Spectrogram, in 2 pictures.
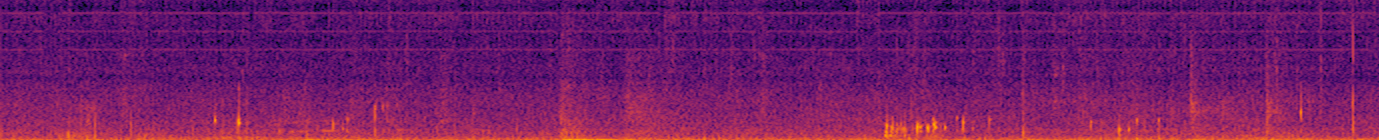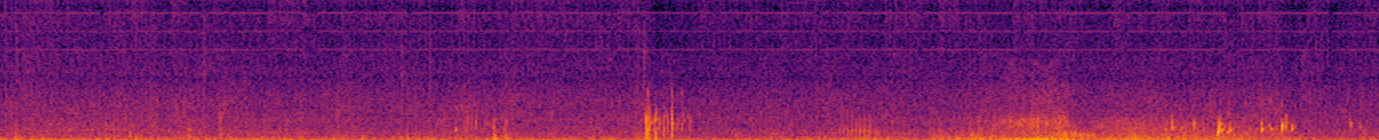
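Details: Stomach growling (borborygmi): low gurgling, sloshing and occasional crackling over a steady low background rumble.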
